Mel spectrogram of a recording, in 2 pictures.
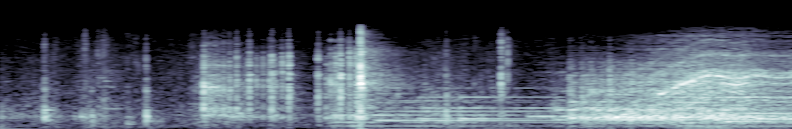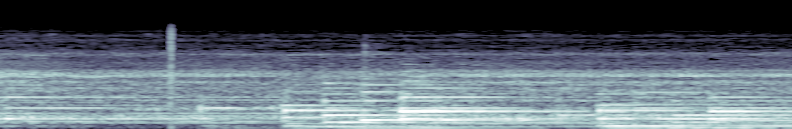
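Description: Bread dough is kneaded in a kitchen machine: a few scattered clattering knocks, then the motor starts up with a rising whine and settles into a steady, droning hum that thickens near the end.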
